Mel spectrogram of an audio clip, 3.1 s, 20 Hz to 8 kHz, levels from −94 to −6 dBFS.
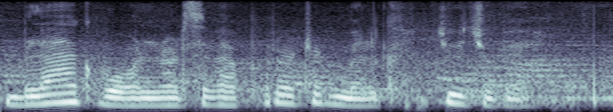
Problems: constant background noise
